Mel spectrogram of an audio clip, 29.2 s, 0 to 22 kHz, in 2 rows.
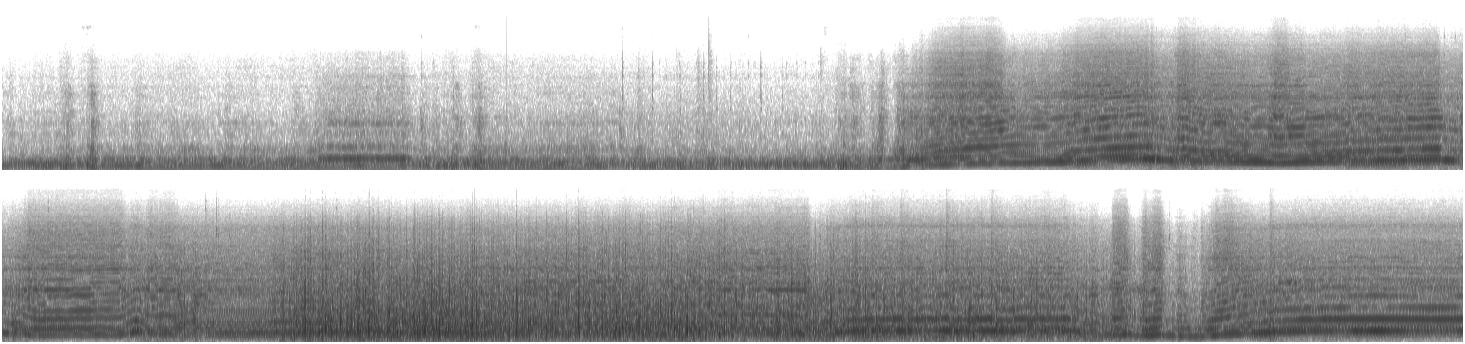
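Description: Toyota AE86's 4A-GE four-cylinder on individual throttle bodies, heard from inside the stripped, caged cabin. It idles low for about the first nine seconds, then revs hard, its pitch swinging up and down with the throttle and dropping away sharply twice near the end. About halfway through a stretch of harsh tyre noise comes over the engine as the car slides.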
